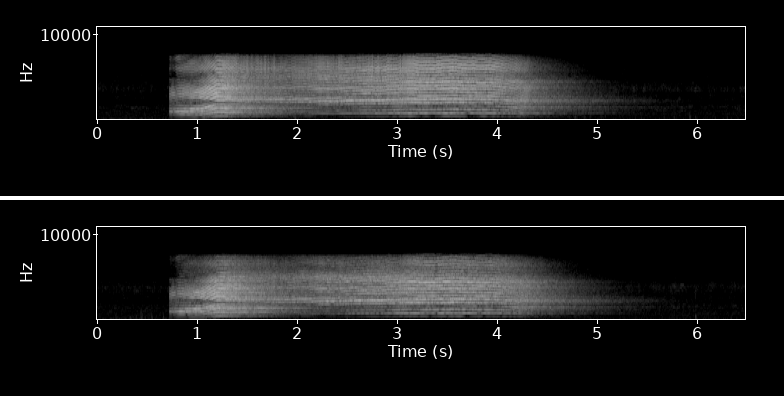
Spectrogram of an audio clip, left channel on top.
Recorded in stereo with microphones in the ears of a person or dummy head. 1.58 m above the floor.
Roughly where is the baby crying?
Centre.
